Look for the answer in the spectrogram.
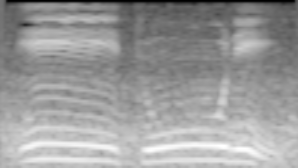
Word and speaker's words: ائتوني: ما تقول ائتوني، لا تنطق بالهمزة، عندما تبتدي بها تقول ائتوني، واضح؟ تقول اي، الهمزة هذه ترجعها إلى ماذا؟ إلى الياء، ترجعها إلى الياء، فأصلها إيتي، أصلها إيش؟ إيتي، فتقلب هذه الهمزة إلى الياء، فتقول بعد ذلك إيتوني بكتاب، هذا إذا أردت الابتداء، إذا أردت الابتداء.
